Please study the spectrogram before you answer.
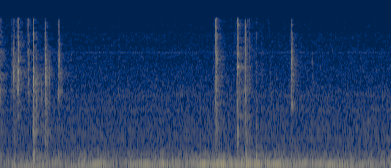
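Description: A translucent green glycerin soap bar, held in the hand, is scraped and shaved with a metal utility knife blade. About eight short, crisp, bright scraping clicks come in two clusters, one near the start and one after a pause, over a steady low hum.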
